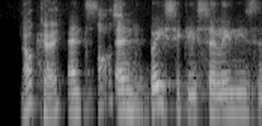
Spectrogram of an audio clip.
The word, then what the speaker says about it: Selini: Selini, yeah. That's how you can say it, yeah. Okay. And awesome. And basically Selini is the name of our moon.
